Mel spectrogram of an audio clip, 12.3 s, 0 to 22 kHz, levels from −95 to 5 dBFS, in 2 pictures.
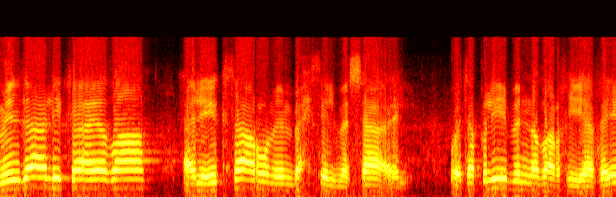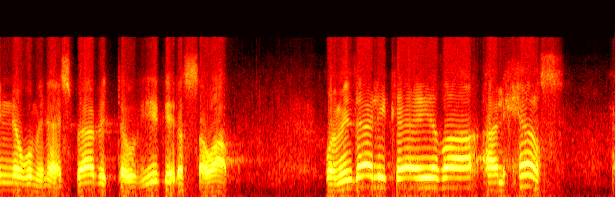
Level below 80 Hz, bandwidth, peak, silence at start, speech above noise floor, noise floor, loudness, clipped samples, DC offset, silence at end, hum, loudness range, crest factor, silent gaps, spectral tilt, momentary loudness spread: -48 dBFS; 10.5 kHz; 0 dBFS; 0 s; 33 dB; -45 dBFS; -12 LUFS; under 0.1%; under 0.1%; 0.6 s; none; 3 LU; 12 dB; none; -5 dB/octave; 7 LU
